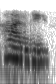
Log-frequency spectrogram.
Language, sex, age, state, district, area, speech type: Punjabi, female, 18-30, Punjab, Muktsar, urban, conversation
